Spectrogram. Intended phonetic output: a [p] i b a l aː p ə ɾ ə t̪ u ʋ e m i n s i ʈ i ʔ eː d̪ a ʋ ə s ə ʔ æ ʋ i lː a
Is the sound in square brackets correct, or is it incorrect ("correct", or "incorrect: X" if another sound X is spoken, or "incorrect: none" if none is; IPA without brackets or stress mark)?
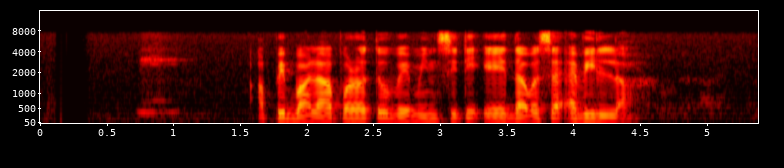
correct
